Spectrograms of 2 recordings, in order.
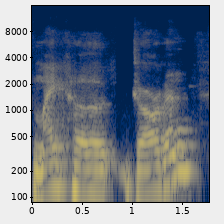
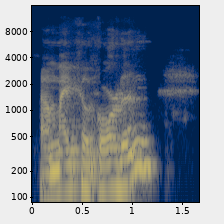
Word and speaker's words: Michael Gordon: Joining me to discuss this troubling issue that confronts them every day are Chef Michael Jordan, and I keep pronouncing your name, Michael Gordon, and also Amadou Diallo.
